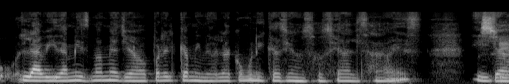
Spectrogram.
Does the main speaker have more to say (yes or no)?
yes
